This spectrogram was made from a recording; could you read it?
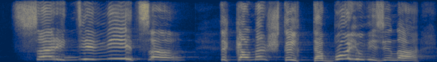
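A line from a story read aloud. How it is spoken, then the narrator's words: Sudden cry. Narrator (Russian): вскрикнул месяц Месяцович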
